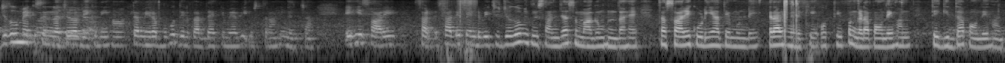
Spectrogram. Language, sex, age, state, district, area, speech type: Punjabi, female, 45-60, Punjab, Barnala, rural, spontaneous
